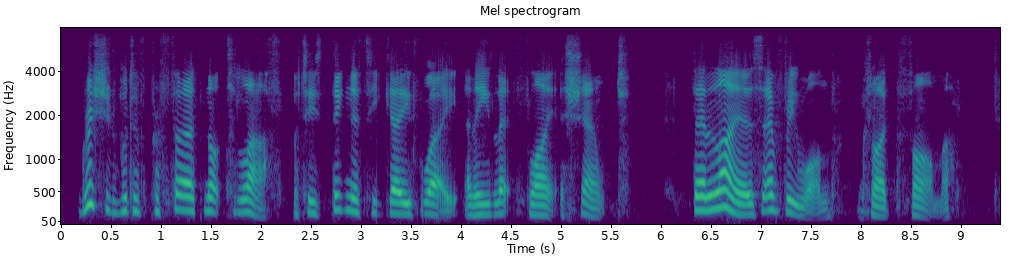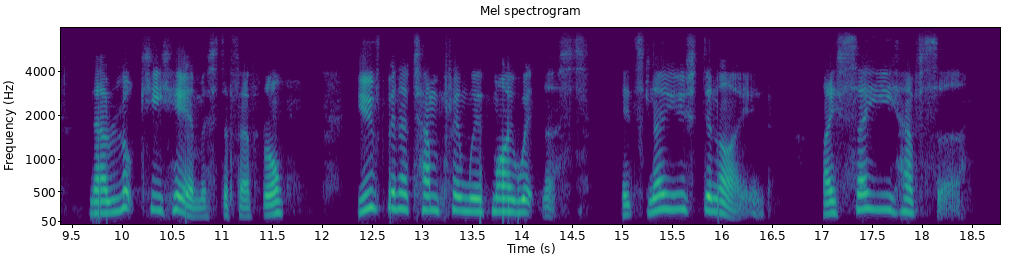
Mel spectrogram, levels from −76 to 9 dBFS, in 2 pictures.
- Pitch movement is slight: No, average, 4.4 semitones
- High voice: Yes, high, 195 Hz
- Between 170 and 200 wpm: No, average, 150 wpm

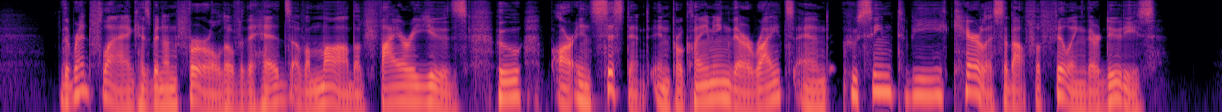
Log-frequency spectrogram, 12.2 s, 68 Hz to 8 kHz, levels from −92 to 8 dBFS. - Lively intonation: Yes, wide, 7.0 semitones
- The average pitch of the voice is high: No, very low, 95 Hz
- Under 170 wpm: Yes, average, 160 wpm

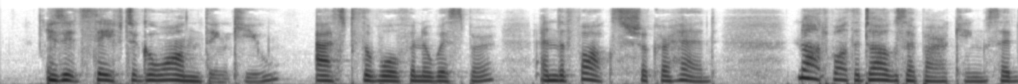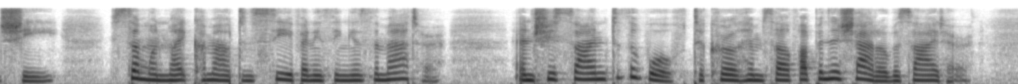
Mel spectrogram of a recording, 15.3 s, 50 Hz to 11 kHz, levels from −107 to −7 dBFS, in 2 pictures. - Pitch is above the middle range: Yes, high, 200 Hz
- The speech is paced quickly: Yes, fast, 210 wpm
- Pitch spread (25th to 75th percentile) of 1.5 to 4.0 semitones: Yes, average, 3.4 semitones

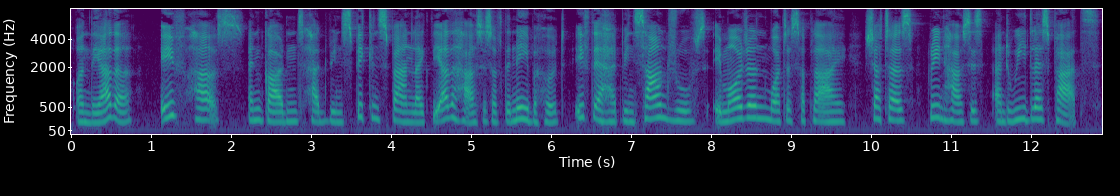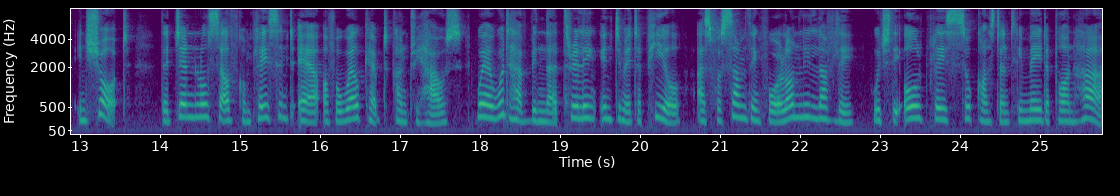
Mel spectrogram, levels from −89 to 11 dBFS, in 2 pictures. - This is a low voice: No, high, 220 Hz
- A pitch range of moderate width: Yes, average, 4.2 semitones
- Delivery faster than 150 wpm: Yes, average, 160 wpm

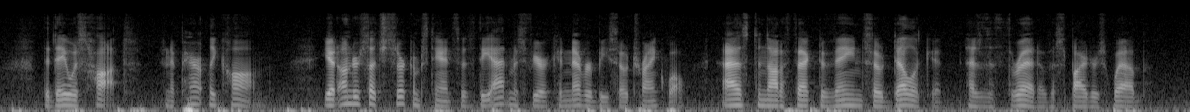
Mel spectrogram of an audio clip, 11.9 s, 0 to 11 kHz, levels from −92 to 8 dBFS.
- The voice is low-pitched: Yes, low, 120 Hz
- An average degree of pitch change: Yes, average, 3.0 semitones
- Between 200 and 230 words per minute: No, average, 165 wpm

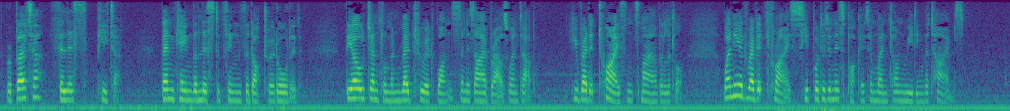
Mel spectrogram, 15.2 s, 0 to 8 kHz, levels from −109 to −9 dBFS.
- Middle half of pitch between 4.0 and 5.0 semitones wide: No, average, 3.1 semitones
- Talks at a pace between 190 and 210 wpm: Yes, average, 200 wpm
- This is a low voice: No, high, 200 Hz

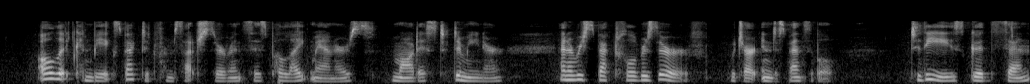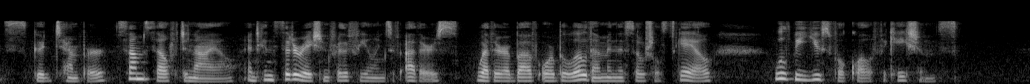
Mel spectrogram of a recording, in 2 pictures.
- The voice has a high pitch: No, medium, 170 Hz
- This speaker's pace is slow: No, average, 145 wpm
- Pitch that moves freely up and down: No, average, 4.0 semitones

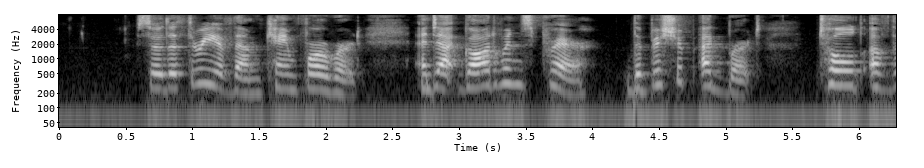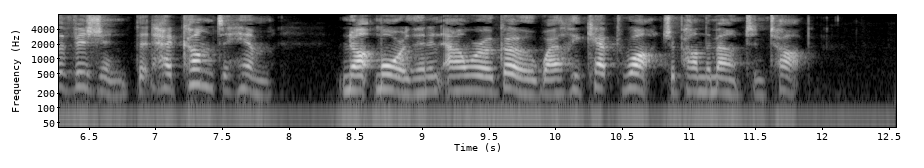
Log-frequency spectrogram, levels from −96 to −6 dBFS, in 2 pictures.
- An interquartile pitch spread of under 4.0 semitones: Yes, average, 3.4 semitones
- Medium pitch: No, high, 245 Hz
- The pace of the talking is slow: No, average, 175 wpm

